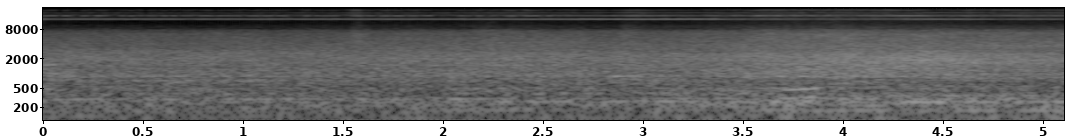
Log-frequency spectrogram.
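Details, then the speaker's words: Luminous Hercules 1600 12V inverter on battery after removing a connector to cure a continuous beep on battery, mains and charging: steady low hum with faint fan hiss, no beeping. Finding: normal running, no warning beep. "देखिए जो हमारा problem solve हो चुका है देखिए आप अभी कोई भी आवाज नहीं है बैटरी पर भी चालू है"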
